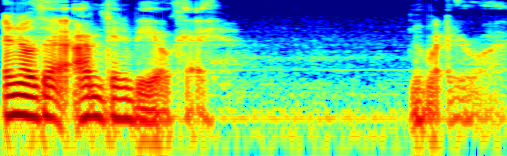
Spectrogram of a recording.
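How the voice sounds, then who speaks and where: A woman giving casual, frustrated political commentary on her vlog, hoarse from losing her voice. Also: very deep voice, flat delivery, normal speed, darkish tone, slight background noise. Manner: frustrated, ranting. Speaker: commentary vlogger.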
